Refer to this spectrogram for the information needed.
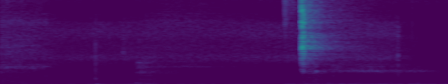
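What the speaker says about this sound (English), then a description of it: "So I'm going to go ahead here and just click log in." A computer mouse clicks a few times in a quiet room, the sharpest click coming about two-thirds of the way through, all faint and close.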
